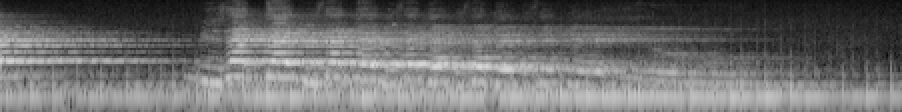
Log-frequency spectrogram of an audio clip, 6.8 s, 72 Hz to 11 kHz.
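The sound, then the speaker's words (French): A 1956 calypso recording of a dockworkers' work song, originally sung by dockers loading bananas onto boats at night, with a singer repeating a short chanted phrase over a steady, sustained band accompaniment and bass, fairly loud and continuous throughout. “À l'origine, c'est un chant de travail des dockers donc qui chargent des bananes la nuit sur des bateaux.”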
